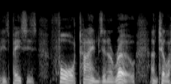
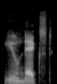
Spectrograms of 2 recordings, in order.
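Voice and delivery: low growled order; 4 semitones lower, 4 dB quieter than usual. A narrator's reading. Teacher picking his next victim in class, low growl. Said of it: "Moody growled".

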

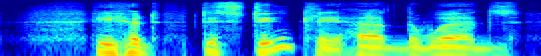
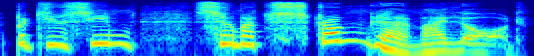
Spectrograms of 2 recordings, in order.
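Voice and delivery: high, pleading flattery dropping at the end; squeaky servant. A narrator's reading. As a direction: coax the master in a high, anxious voice.

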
